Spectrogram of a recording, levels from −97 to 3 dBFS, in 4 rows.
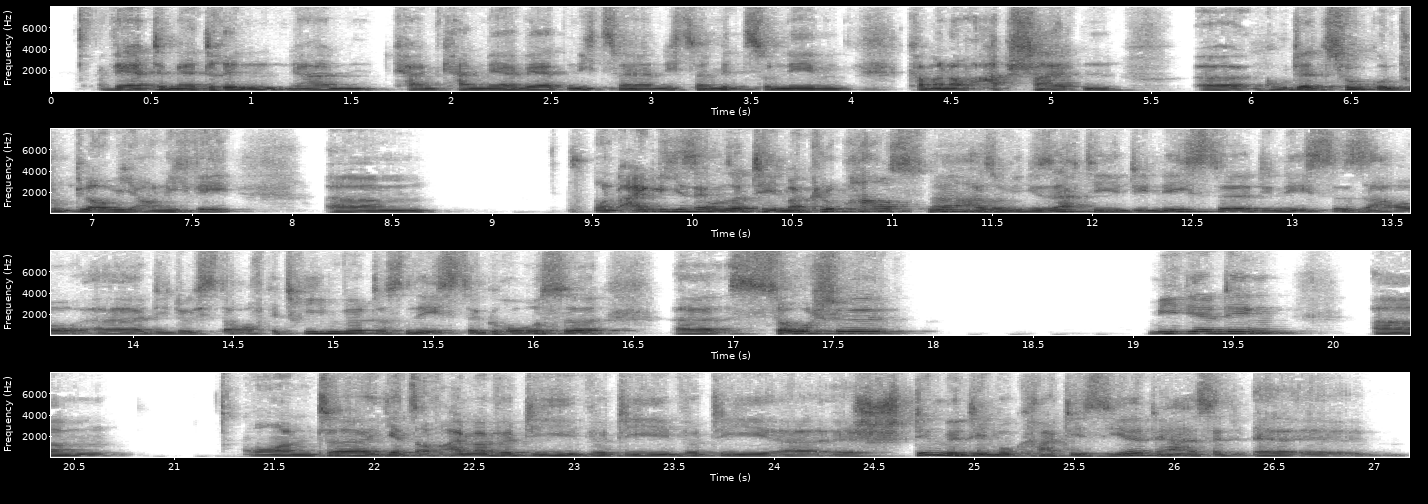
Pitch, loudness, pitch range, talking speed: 130 Hz, -19 LUFS, 125-150 Hz, 170 wpm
